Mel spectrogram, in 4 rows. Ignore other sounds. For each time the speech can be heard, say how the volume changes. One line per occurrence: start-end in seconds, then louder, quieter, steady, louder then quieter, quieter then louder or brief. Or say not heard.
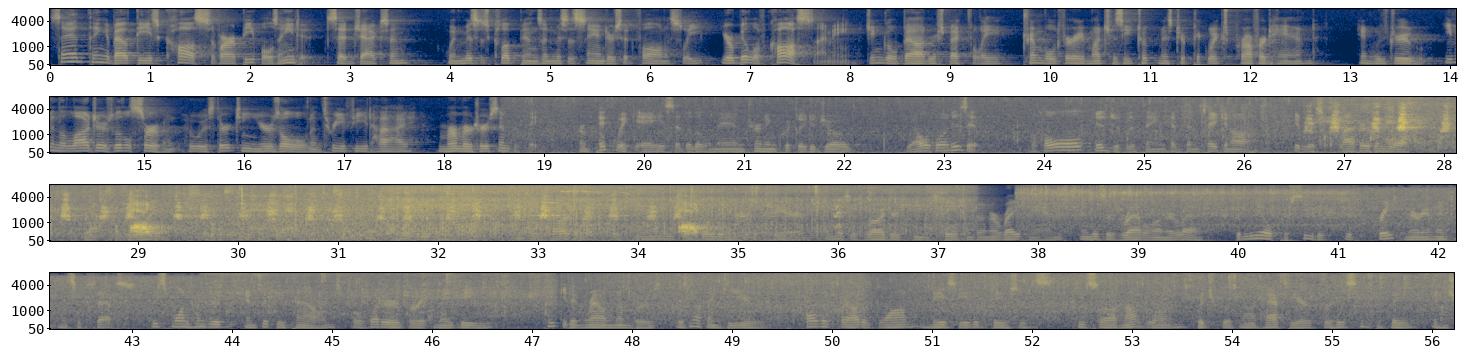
0.0-56.1 steady.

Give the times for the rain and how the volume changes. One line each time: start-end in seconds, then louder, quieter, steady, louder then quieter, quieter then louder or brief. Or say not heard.
18.6-56.1 louder then quieter.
